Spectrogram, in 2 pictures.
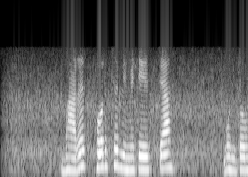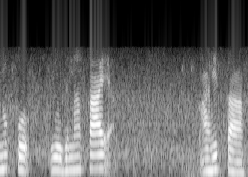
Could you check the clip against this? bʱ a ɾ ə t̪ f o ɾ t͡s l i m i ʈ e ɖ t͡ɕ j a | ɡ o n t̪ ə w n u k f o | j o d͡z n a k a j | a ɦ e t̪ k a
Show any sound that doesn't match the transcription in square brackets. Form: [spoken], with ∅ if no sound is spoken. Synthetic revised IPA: bʱ a ɾ ə t̪ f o ɾ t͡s l i m i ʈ e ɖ t͡ɕ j a | ɡ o n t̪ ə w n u k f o | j o d͡z n a k a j | a ɦ e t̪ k a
